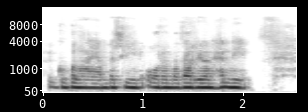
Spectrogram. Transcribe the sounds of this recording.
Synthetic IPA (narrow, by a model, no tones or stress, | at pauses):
ɡʊbɔlˠaːjambɛlhiːnɔɾəməðəɾjɔnɦəni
